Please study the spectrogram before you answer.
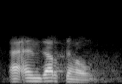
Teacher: وحفص يقرأ بتحقيق الهمزتين أأنذرتهم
